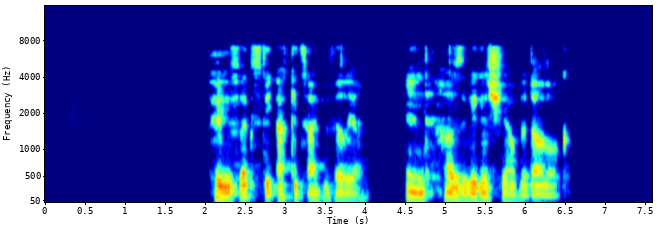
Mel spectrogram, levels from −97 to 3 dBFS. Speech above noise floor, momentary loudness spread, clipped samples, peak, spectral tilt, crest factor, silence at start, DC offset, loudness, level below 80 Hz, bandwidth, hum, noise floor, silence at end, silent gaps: over 62 dB; 13 LU; under 0.1%; -10 dBFS; -4 dB/octave; 22 dB; 2.1 s; under 0.1%; -28 LUFS; -62 dBFS; 7.6 kHz; none; under -90 dBFS; 1.05 s; none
